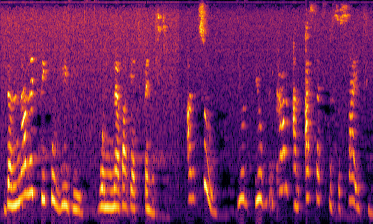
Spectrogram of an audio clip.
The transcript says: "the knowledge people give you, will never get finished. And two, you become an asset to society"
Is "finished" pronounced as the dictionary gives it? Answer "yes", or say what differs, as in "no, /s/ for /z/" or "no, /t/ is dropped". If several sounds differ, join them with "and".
yes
